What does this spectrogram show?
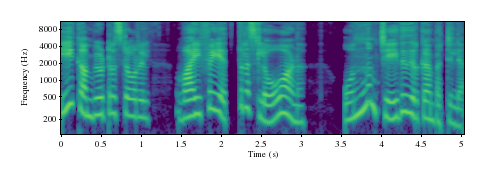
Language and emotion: Malayalam, disgusted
